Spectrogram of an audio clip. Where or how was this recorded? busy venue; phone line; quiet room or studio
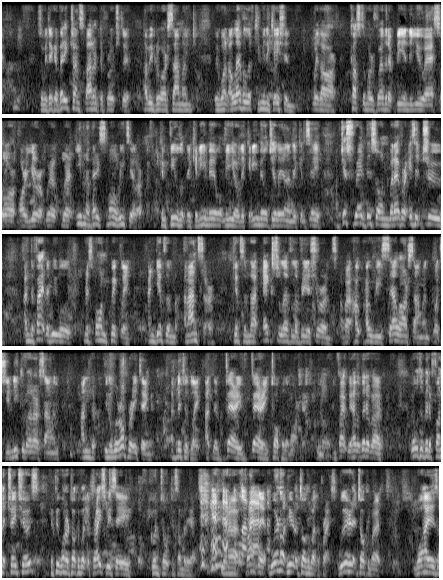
busy venue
